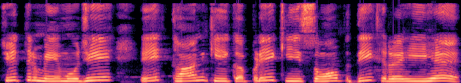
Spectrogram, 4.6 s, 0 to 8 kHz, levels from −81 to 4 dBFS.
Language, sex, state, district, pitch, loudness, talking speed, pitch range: Hindi, female, Madhya Pradesh, Katni, 240 Hz, -12 LUFS, 155 wpm, 230-285 Hz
